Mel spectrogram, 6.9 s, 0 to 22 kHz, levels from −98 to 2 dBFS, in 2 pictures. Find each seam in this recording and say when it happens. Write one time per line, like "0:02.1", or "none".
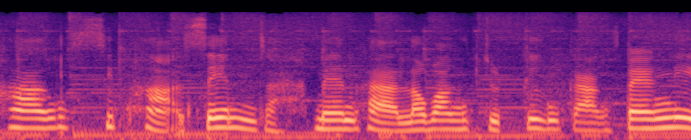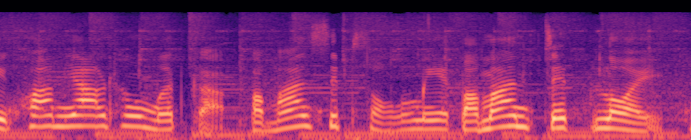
0:01.4
0:03.1
0:05.7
